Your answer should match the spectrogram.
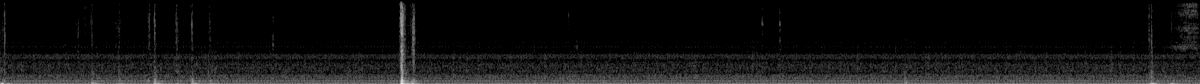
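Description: Computer keyboard and mouse clicks over a steady electrical mains hum: a quick run of typing clicks in the first second, one sharp click about two seconds in, and a couple of faint clicks near the end.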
